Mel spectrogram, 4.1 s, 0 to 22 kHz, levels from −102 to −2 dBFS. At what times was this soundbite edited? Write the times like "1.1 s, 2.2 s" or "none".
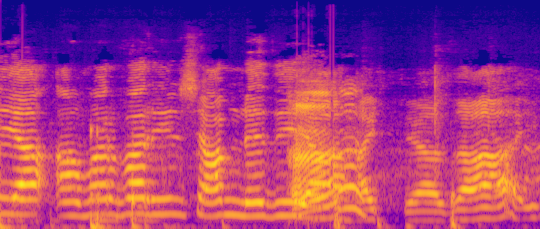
none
